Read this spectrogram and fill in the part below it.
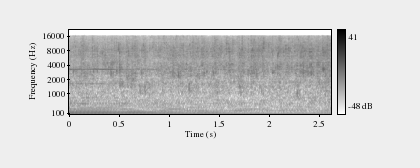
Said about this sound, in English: Water trickles down from a waterfall faucet as Bree brushes her teeth.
